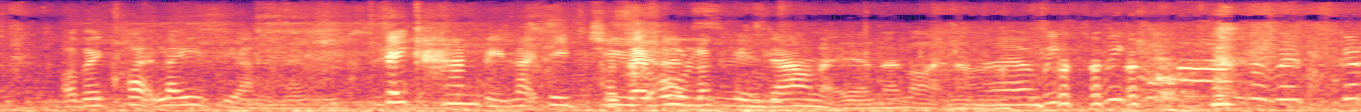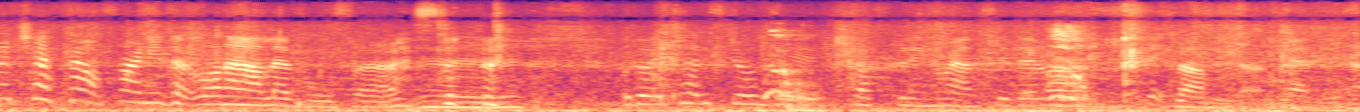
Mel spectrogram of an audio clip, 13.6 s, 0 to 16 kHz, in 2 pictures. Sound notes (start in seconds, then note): 5.2 laughs; 8.9 chuckles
